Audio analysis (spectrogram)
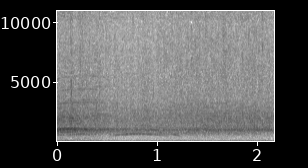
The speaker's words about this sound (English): Well, they just started clapping. I mean, it did almost sound like he was wrapping up.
